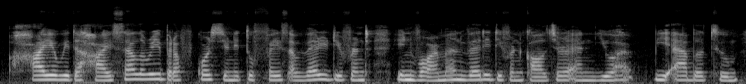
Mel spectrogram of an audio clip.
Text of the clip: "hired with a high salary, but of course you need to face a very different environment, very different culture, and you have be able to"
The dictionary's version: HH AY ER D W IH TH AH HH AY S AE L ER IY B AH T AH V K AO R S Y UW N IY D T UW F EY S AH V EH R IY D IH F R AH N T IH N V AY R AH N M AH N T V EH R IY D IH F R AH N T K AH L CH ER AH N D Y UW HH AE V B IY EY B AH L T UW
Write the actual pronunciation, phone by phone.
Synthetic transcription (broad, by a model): HH AY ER W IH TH AH HH AY S AE L ER IY B AH T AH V K AO R S Y UW N IY D T UW F EY S AH V EH R IY D IH F R AH N T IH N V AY AH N M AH N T V EH R IY D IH F R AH N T K AH L CH ER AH N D Y UW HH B IY EY B AH L T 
